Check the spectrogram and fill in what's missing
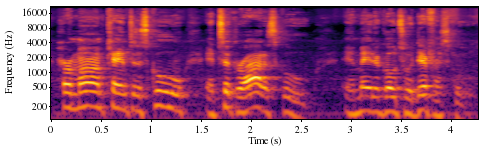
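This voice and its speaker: A man's voice: a little high, brisk, darkish tone, a little hiss or hum. A man in his late forties telling a long, rambling story in a casual vlog, restarting sentences and asking his listeners whether they follow. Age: 40s. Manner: rambling, repeats "you know what I'm saying", frequent restarts. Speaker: vlogger.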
